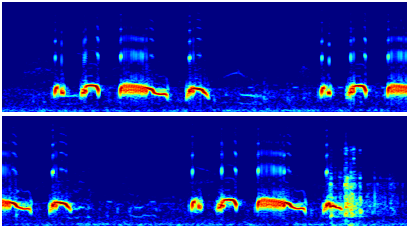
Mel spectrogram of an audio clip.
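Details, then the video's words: Live decoy spotted dove giving three soft phrases: two short coos, a long downslurred croon, then one coo; a brief rustling burst follows the last phrase. "เสียงนกเขาใหญ่ ต่อสด"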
